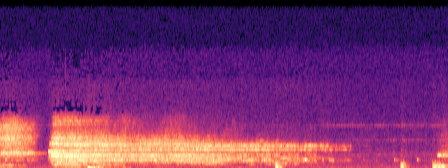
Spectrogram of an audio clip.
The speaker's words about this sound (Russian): Для этого есть рефлекторные способы. То есть, это дыхание, да? через выдох через рот – максимально длинным.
